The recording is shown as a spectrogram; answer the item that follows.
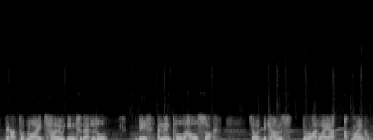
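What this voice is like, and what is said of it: Australian accent. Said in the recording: “Is anyone else picking up on an accent here? ... A little bit. ... The maverick of our friends down under.”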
